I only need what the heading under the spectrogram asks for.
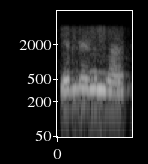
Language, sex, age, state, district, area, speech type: Kannada, male, 60+, Karnataka, Gulbarga, urban, conversation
